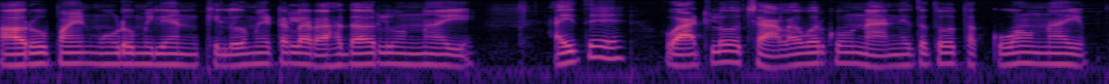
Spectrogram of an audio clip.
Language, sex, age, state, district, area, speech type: Telugu, male, 30-45, Andhra Pradesh, Kakinada, rural, spontaneous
